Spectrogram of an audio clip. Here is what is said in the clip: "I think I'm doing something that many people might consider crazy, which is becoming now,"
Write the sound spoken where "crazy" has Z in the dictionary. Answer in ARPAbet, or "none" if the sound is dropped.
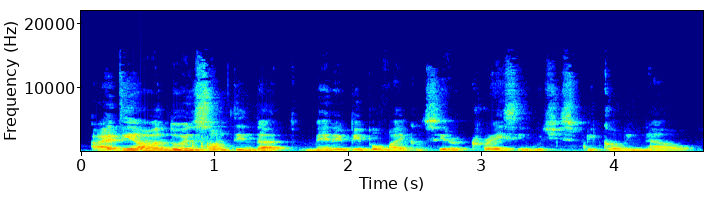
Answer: S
